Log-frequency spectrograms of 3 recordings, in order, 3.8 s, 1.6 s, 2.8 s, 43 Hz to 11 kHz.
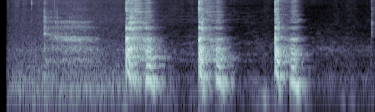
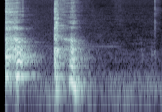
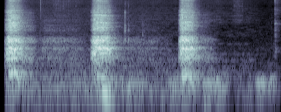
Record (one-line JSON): {"three_cough_length": "3.8 s", "three_cough_amplitude": 32768, "three_cough_signal_mean_std_ratio": 0.37, "cough_length": "1.6 s", "cough_amplitude": 32768, "cough_signal_mean_std_ratio": 0.43, "exhalation_length": "2.8 s", "exhalation_amplitude": 32768, "exhalation_signal_mean_std_ratio": 0.4, "survey_phase": "alpha (2021-03-01 to 2021-08-12)", "age": "65+", "gender": "Female", "wearing_mask": "No", "symptom_none": true, "smoker_status": "Never smoked", "respiratory_condition_asthma": false, "respiratory_condition_other": false, "recruitment_source": "REACT", "submission_delay": "1 day", "covid_test_result": "Negative", "covid_test_method": "RT-qPCR"}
